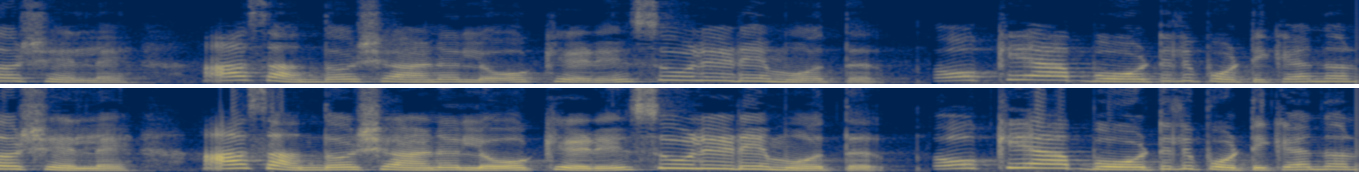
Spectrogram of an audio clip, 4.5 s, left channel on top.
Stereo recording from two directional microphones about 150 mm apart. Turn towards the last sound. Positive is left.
turn(degrees=-35)  # may be behind; listen again after turning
